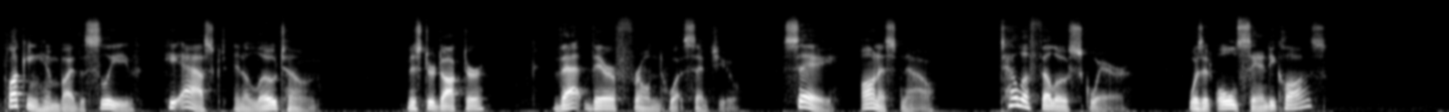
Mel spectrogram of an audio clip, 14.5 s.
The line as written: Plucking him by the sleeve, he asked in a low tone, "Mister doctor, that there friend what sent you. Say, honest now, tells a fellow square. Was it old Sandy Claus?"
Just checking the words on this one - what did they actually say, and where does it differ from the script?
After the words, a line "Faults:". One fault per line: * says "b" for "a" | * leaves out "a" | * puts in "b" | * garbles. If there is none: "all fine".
Plucking him by the sleeve, he asked in a low tone, "Mister doctor, that there friend what sent you. Say, honest now, tell a fellow square. Was it old Sandy Claus?"
Faults:
* says "tell" for "tells"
